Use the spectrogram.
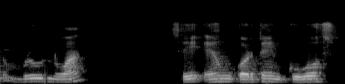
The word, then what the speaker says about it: brunoise: es este corte que básicamente se lee Bruno sí es un corte en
